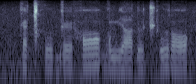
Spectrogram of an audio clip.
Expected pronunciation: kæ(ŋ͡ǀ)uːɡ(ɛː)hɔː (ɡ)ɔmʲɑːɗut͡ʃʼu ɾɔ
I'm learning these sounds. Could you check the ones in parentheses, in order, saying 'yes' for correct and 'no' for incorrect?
no, no, yes

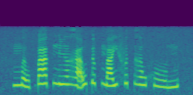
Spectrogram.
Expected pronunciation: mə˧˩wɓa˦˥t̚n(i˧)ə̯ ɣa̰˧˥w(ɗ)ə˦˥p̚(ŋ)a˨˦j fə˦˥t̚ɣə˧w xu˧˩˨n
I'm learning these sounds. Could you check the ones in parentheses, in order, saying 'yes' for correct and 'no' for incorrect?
yes, yes, no

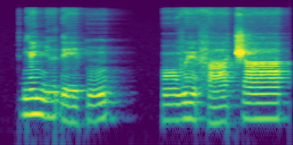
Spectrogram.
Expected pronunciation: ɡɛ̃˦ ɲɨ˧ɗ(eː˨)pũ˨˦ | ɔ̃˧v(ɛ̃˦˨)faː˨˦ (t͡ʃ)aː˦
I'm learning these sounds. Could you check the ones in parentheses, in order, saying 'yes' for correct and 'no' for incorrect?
yes, yes, yes

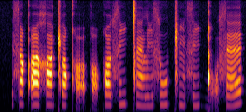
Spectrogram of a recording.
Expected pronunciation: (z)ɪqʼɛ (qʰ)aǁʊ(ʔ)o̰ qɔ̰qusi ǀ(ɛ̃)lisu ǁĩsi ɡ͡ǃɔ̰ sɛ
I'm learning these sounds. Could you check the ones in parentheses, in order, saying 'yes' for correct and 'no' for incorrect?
no, no, no, yes

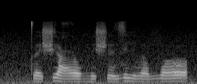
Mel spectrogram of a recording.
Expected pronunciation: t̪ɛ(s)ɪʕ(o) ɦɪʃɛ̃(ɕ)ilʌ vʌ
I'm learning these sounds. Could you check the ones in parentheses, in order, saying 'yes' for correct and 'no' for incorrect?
no, yes, no

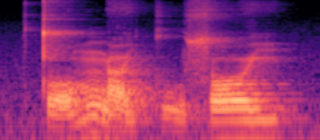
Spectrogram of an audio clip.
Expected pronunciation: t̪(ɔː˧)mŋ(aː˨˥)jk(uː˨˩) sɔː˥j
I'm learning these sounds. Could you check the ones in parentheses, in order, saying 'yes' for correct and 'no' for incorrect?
no, no, yes

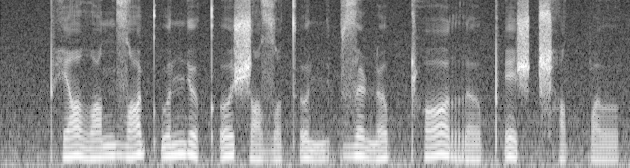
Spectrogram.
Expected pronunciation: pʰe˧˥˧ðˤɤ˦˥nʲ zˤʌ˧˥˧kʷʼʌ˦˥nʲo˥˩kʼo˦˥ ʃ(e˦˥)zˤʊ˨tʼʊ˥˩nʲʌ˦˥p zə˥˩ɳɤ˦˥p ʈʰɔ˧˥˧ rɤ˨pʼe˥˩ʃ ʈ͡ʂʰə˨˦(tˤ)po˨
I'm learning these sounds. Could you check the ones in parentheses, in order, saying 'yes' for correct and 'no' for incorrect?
no, yes

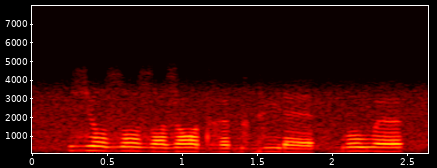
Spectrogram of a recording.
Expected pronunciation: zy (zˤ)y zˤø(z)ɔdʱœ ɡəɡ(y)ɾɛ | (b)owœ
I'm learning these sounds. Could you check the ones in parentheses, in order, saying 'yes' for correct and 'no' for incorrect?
yes, yes, yes, yes

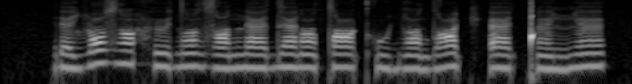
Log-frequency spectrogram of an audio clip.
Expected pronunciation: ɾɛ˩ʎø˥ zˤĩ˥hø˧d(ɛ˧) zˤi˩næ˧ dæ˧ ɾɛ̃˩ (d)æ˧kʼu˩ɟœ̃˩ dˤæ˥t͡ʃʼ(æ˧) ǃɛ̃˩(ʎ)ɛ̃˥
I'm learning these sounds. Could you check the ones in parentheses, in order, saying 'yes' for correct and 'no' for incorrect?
no, no, yes, no

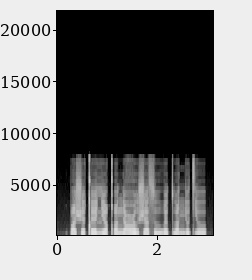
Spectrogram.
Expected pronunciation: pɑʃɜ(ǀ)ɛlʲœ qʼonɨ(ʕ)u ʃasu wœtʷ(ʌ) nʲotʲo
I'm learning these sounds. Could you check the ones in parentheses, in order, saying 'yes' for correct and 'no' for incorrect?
no, yes, no

